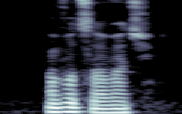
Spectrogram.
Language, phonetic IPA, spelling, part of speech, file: Polish, [ˌɔvɔˈt͡sɔvat͡ɕ], owocować, verb, LL-Q809 (pol)-owocować.wav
